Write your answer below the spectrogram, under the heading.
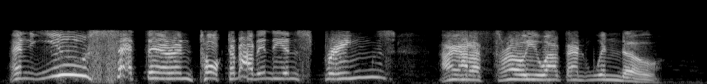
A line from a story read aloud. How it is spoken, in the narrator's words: Flagg screamed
